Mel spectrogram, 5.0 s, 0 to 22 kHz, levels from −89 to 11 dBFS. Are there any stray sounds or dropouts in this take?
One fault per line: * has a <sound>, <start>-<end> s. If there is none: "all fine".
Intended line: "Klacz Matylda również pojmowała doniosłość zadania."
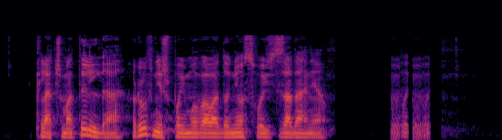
* has a laugh, 3.9-4.3 s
